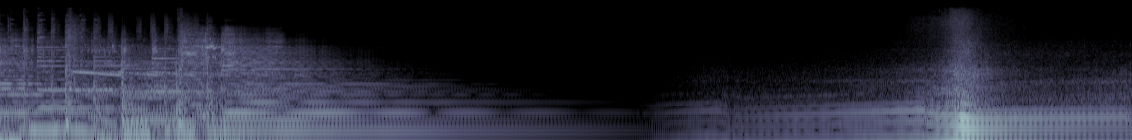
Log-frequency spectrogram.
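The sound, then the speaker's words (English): A motorcycle engine revs hard, winds down and fades to near silence, then climbs again to a loud, snarling peak before easing off. No voices. “Instead of four paws, I'm on two wheels. I'm on a mission, a motorcycle quest to try and retrace the path of Germany's wolves, following them westward from Poland into the former East Germany.”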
